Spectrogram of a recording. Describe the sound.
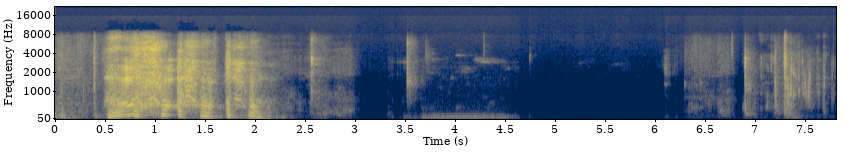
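Throat clearing and coughing: a loud cluster of harsh, rasping bursts early on, then a low hum and a few faint clicks with quiet gaps in between.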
